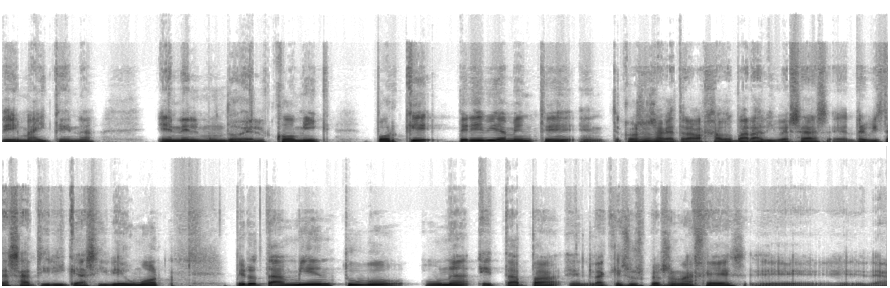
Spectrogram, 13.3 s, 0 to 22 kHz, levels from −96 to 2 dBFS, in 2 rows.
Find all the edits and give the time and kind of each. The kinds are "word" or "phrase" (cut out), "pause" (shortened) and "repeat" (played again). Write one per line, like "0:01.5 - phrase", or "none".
0:04.6 - word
